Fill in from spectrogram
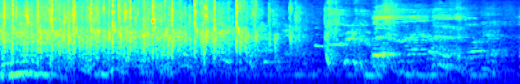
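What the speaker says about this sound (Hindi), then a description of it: "एक बार आप तालियां बजा दीजिए" Audience applause at a Hindi poetry recital: a dense, loud burst of clapping that fills the first three seconds, then thins out and fades, with scattered coughs and a few chuckles from the crowd.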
